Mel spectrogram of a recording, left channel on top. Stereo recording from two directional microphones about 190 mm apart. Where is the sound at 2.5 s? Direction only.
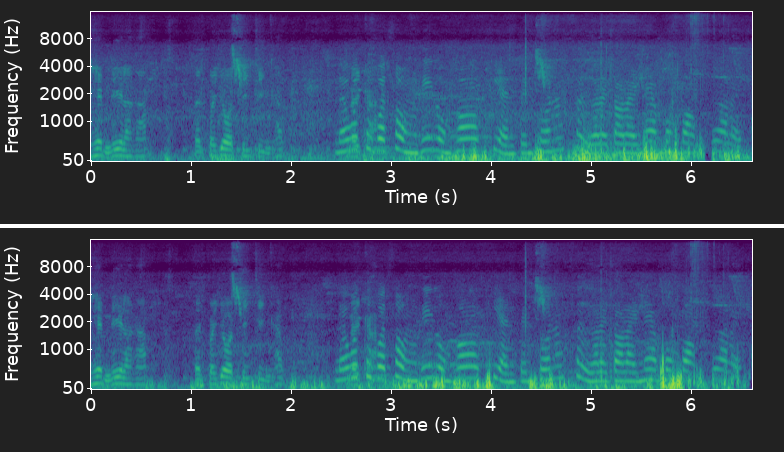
60° right (ahead or behind).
